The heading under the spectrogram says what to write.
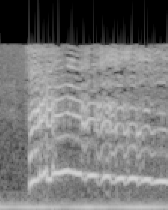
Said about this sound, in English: The sound of a neighing horse.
